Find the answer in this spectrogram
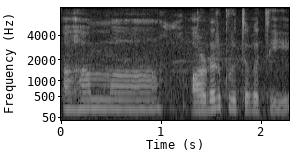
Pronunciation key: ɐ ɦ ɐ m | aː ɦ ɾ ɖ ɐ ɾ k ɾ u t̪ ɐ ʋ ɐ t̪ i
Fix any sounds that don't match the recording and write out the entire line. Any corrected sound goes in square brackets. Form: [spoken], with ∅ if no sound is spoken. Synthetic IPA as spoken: ɐ ɦ ɐ m | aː [∅] ɾ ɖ ɐ ɾ k ɾ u t̪ ɐ ʋ ɐ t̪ i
